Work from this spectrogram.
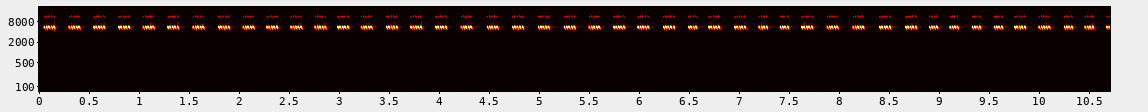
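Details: Summer-evening chirping of a male cricket, a rhythmic train of shrill, short pulses at roughly four per second, unbroken for the whole stretch, over a silent background.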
